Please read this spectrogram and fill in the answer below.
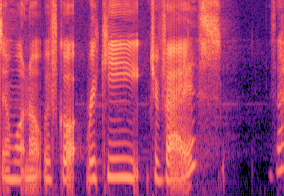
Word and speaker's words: Gervais: We've got Ricky Gervais.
